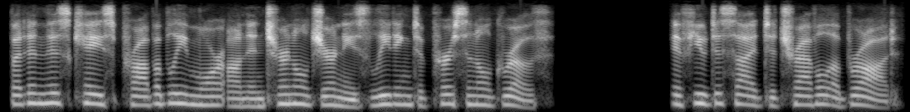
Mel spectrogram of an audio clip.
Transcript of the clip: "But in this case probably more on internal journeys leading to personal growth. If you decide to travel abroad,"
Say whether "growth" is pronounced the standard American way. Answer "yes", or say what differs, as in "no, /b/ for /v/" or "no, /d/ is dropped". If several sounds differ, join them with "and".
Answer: yes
